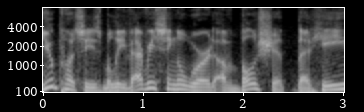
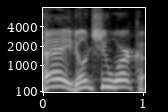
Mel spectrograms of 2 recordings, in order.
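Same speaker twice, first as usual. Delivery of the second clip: teasing yell, very high, slow and drawn out; 11 semitones higher than usual. Retelling yelling out to a woman who doesn't hear, retelling a yell. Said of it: "I yell out to her".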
